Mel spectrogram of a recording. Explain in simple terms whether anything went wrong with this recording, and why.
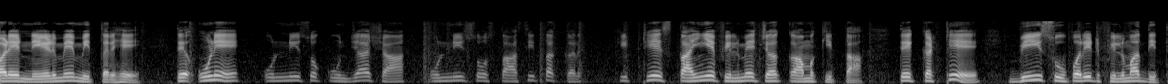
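Nothing went wrong with this speech recording. Some background sound from the room is audible, the talker's level shifts around 2 and 6 seconds as they move relative to the microphone, and the call's microphone processing keeps the sound below 8 kHz, all of which is normal.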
